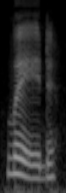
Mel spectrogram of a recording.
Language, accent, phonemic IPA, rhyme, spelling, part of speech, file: English, US, /leɪd/, -eɪd, laid, verb / adjective, En-us-laid.ogg
- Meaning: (verb) 1. simple past and past participle of lay 2. simple past and past participle of lie (“to be oriented in a horizontal position, situated”)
